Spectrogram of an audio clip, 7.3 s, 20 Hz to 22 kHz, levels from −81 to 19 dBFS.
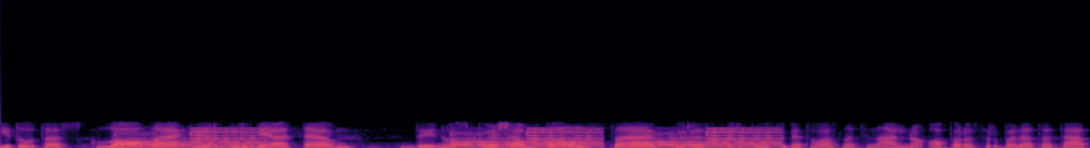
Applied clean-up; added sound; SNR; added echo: none; Electric guitar; 0 dB; reverberation time 2.1 s.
